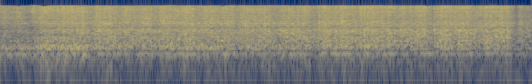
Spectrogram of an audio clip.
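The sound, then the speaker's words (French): A jar of sugared peanuts being twisted open for ASMR, producing a steady, gritty scraping rasp that lasts a few seconds, loud, with no voices. “Ça, c'est le bruit du pot.”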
